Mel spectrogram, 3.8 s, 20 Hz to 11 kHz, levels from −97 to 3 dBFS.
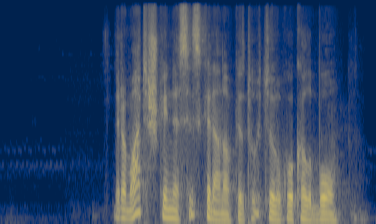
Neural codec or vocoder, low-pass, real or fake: codec, 16 kHz in and 24 kHz out, 0.6 kbps, FocalCodec, streaming, 4096 codes; 9.9 kHz; fake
